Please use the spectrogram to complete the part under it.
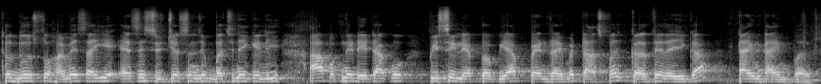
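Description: A man's voice: mid-range voice, steady tone, moderate pace, few pauses, a little mellow. A man in his thirties hosting a tech channel, giving scripted, earnest advice to camera in a small living room on a lapel mic, and he keeps calling his viewers his friends. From India. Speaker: tech YouTuber host.

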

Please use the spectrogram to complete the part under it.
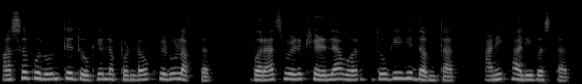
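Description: A woman storyteller reading a romantic story in a steady, scripted narration. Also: fairly high pitch, moderate pace.

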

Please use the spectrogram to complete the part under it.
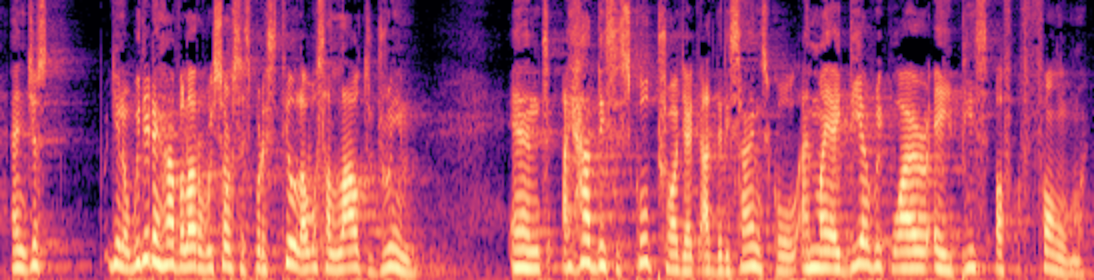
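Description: A man with a Cuban Spanish accent telling a personal story live on stage, earnest and reflective. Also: sits high. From Cuba. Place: theater stage. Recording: live theater hall reverb.

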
